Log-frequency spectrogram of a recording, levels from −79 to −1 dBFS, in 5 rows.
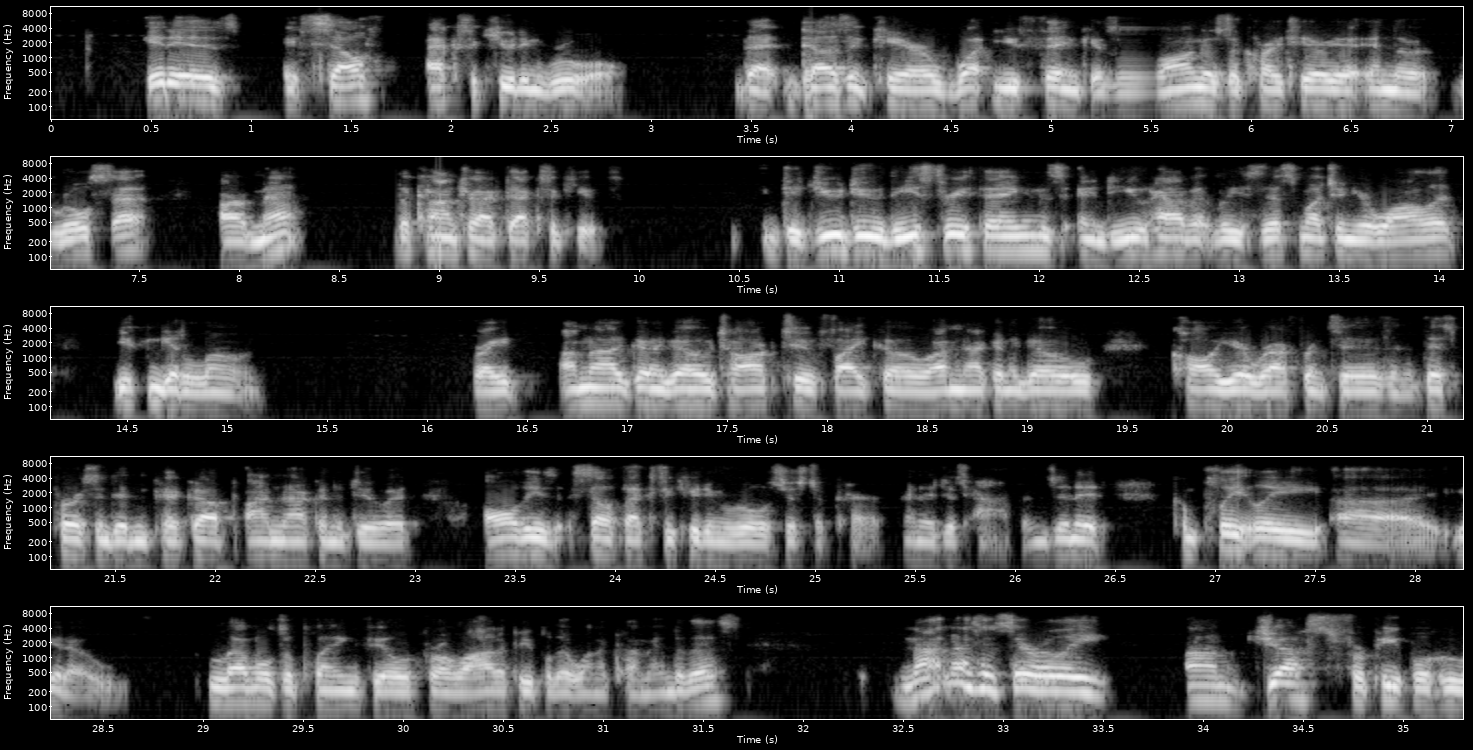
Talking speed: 195 wpm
